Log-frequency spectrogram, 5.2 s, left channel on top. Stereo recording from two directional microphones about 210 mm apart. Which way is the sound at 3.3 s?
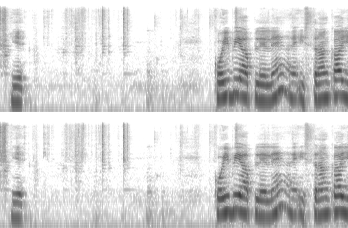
35° left (ahead or behind).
